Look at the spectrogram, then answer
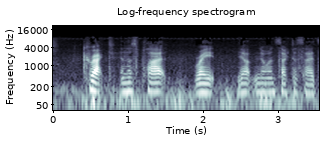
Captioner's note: voiceover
